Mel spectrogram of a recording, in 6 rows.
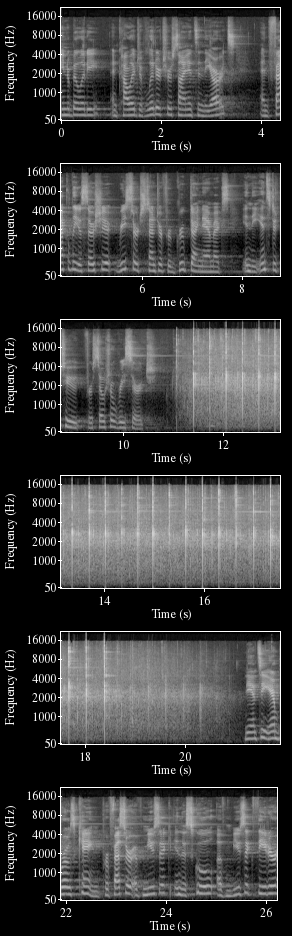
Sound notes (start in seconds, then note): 11.0 applause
